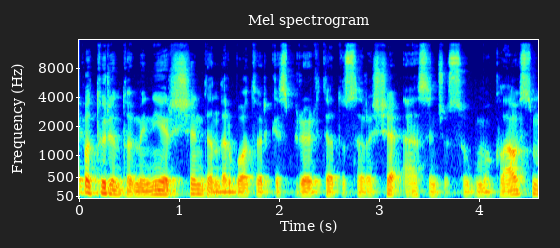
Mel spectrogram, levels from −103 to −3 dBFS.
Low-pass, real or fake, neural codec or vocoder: 14.4 kHz; real; none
